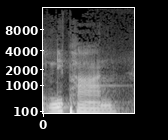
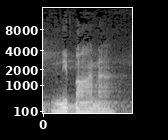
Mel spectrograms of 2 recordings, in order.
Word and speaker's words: nibbana: So what in Thai we pronounce as nipan. Then in the alternative pronunciation it's nibbana, or the Sanskrit version nirvana.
